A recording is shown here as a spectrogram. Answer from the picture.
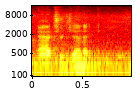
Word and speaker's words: iatrogenic: It can also be iatrogenic, which is spelled I-A-T-R-O-G-E-N-I-C. I-A-T-R-O-G-E-N-I-C. It's pronounced iatrogenic. The I is supposed to be silent.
